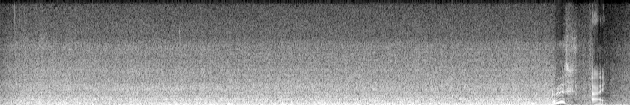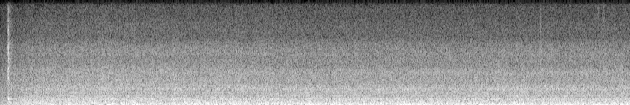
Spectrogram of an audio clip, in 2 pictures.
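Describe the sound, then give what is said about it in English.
A loud, steady roar of helicopter engine and rotor noise fills the whole stretch with a low droning hum, briefly dipping for a moment midway before resuming at full strength. No one speaks. “Now, that's the best thing to do, is to freak the guy out with the fucking helicopter, you fuck.”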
